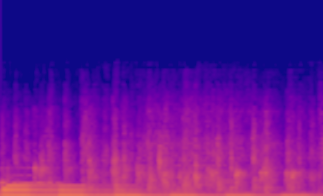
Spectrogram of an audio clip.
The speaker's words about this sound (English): Can we give God a hand clap of praise for her?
